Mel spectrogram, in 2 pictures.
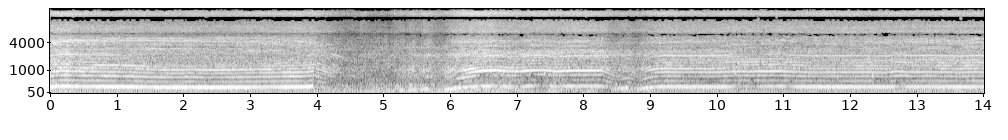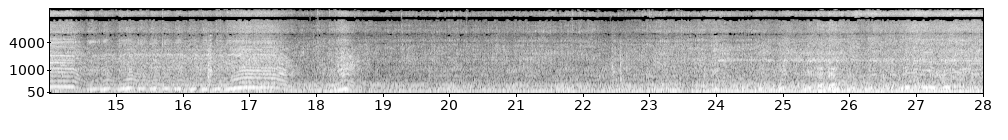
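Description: Chainsaw cutting up the limbs of a felled maple. It revs up at the start and cuts at full throttle in long runs, drops back twice between cuts, and stops about two-thirds of the way through. A steady low engine hum from the grapple truck runs underneath.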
